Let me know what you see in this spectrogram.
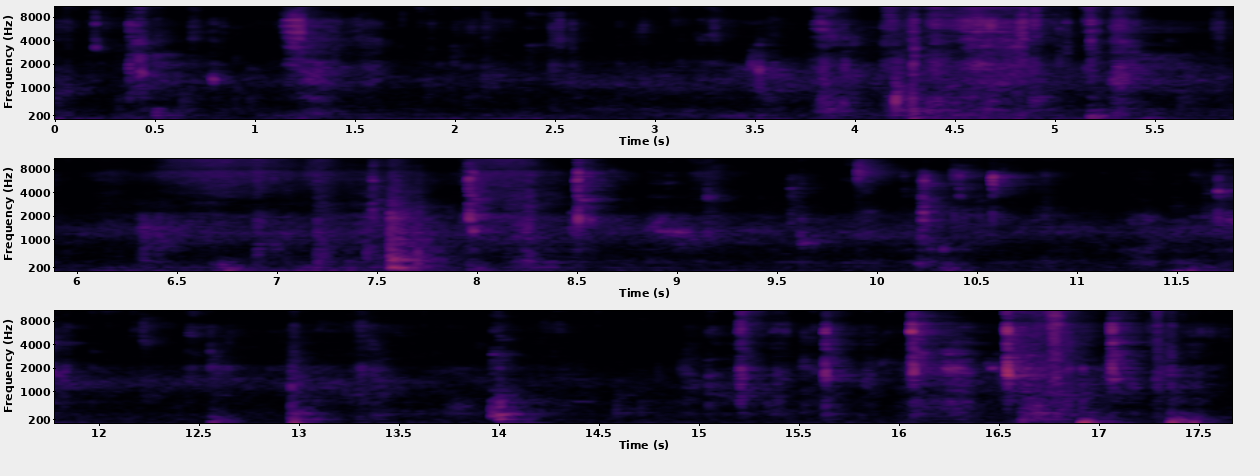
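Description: A young child biting and chewing pizza, with many short, irregular mouth clicks and smacks.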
